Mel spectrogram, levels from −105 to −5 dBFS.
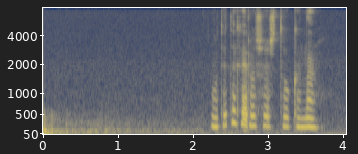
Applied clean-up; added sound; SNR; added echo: none; Boom; 11 dB; none.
